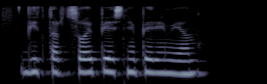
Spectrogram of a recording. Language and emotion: Russian, neutral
